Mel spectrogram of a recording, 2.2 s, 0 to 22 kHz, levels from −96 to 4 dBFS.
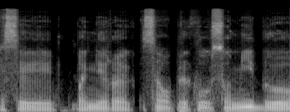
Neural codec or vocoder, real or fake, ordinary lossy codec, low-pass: none; real; Opus, 24 kbps; 14.4 kHz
